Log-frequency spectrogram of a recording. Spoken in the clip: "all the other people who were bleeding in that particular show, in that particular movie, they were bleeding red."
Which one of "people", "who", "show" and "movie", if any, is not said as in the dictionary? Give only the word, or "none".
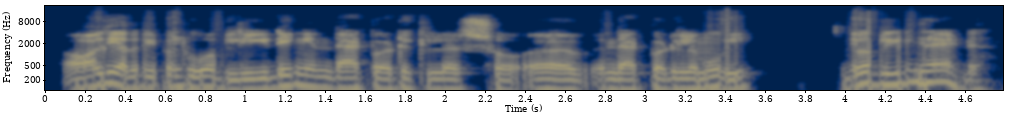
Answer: show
